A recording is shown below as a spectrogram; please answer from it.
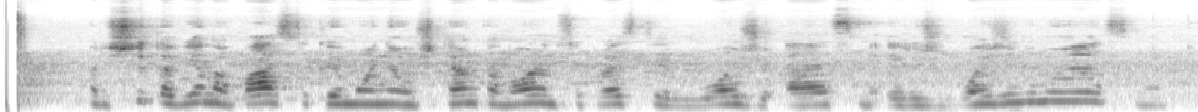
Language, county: Lithuanian, Vilnius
